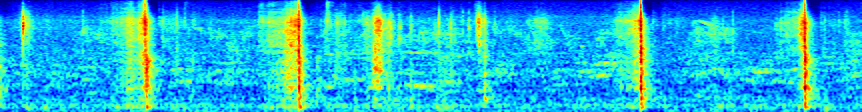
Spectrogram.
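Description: A knife cutting potatoes into thick wedges on a board, with sharp, separate chops spaced a second or more apart against a quiet kitchen background.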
